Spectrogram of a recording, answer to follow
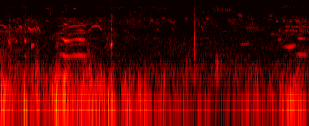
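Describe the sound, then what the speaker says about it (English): Red Ranger broiler chickens in a movable grazing pen on grass give soft, scattered clucks and murmurs nearby, with faint higher chirps and calls drifting in the background, fairly quiet overall. "The broilers are right over there."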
